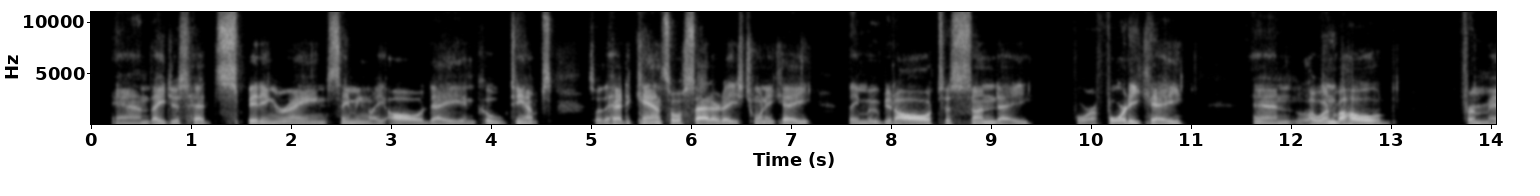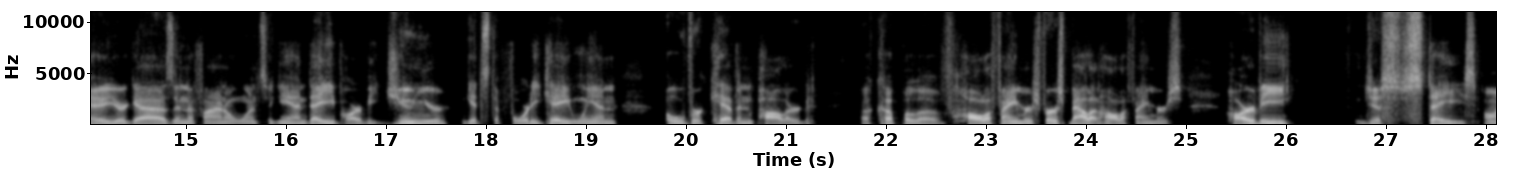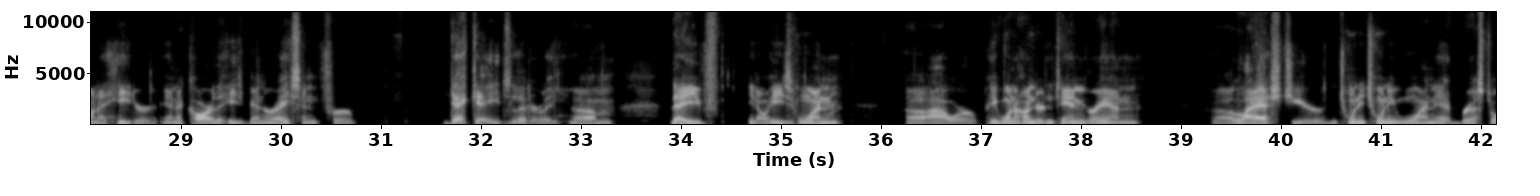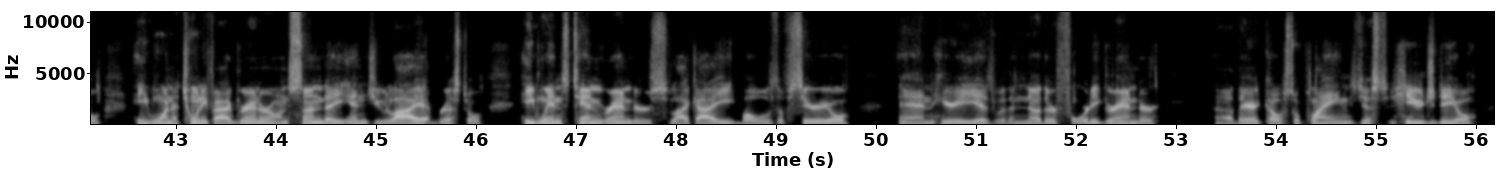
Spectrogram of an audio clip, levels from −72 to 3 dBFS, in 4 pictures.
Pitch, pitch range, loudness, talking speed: 120 Hz, 110-130 Hz, -21 LUFS, 140 wpm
